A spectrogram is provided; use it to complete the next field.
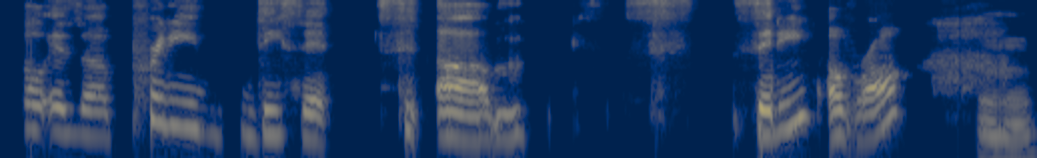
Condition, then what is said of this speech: Stuttering. And like, I just never want other people to think that I like don't know what I'm talking about, but like I can't help my stutter, right?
